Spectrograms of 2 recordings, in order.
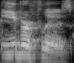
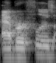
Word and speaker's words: Eberflus: Ryan Poles and Matt Eberflus. Everyone says like Eberflus. I say Eberflus. I know the E is silent. It's pronounced with an I.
